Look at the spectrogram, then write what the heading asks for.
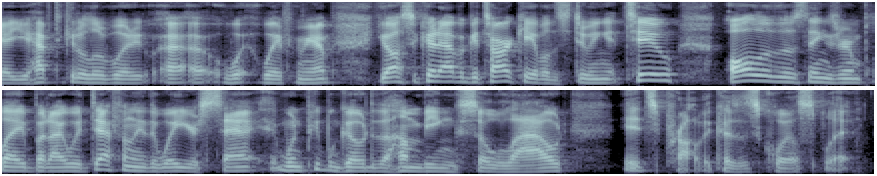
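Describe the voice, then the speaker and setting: A man's voice: a little high, fairly bright tone. A man hosting a gear livestream, chatting casually with viewers, rambling with many restarts and reading out viewer comments. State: voice worn from long shows.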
